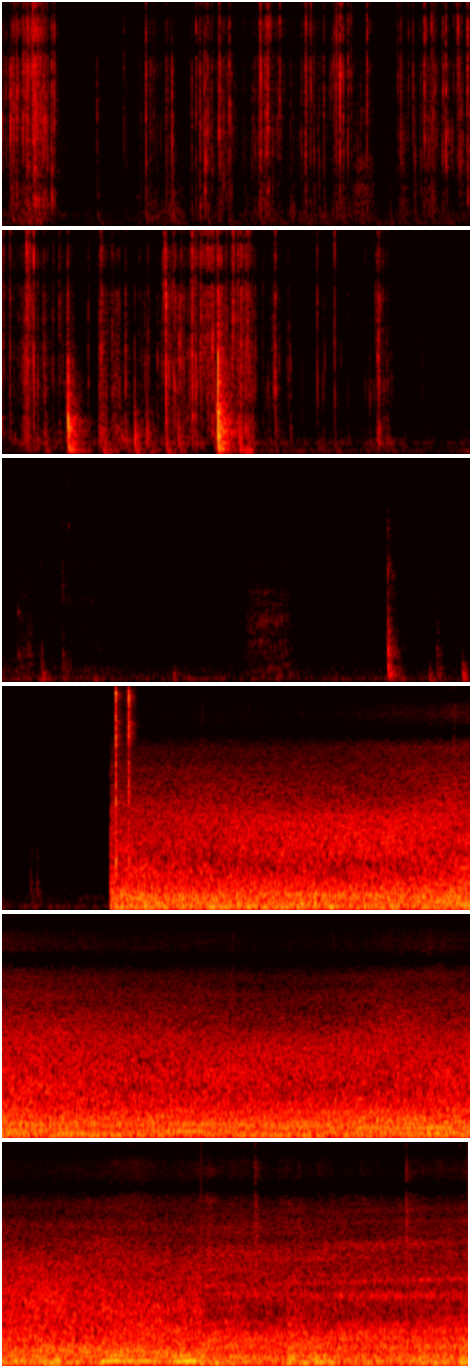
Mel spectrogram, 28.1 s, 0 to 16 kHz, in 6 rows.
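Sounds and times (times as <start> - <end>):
loud steady rumbling noise: 15.2 - 28.0.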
